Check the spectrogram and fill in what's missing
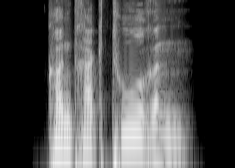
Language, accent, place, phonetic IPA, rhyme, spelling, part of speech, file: German, Germany, Berlin, [kɔntʁakˈtuːʁən], -uːʁən, Kontrakturen, noun, De-Kontrakturen.ogg
- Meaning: plural of Kontraktur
